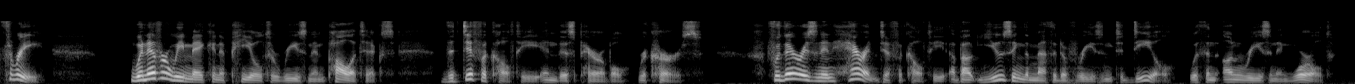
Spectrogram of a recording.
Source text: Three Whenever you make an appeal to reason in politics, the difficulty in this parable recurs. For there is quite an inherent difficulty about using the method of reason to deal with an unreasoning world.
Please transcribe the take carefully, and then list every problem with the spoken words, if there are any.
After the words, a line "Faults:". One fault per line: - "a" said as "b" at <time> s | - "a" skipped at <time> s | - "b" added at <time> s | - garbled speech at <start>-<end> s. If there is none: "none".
Three Whenever we make an appeal to reason in politics, the difficulty in this parable recurs. For there is an inherent difficulty about using the method of reason to deal with an unreasoning world.
Faults:
- "you" said as "we" at 1.7 s
- "quite" skipped at 8.2 s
